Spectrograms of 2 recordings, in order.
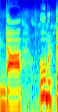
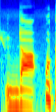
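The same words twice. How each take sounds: First: डाउट slowly, with a b forced in before t; wrong sounded B. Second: डाउट slowly, with no b before the t; silent B. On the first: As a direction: break डाउट up to expose a wrong b. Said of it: "डाउट नहीं पढ़ना है". (धीरे से डाउट, ब की आवाज़ के साथ) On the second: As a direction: draw out डाउट without any b. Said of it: "डाउट पढ़ना है". (धीरे से डाउट, ब silent) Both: Shown as a demonstration.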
